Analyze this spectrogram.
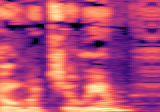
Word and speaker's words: domicilium: to read the story you can hear it in the uh the pronunciation right Magnum domakilium that makes more sense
